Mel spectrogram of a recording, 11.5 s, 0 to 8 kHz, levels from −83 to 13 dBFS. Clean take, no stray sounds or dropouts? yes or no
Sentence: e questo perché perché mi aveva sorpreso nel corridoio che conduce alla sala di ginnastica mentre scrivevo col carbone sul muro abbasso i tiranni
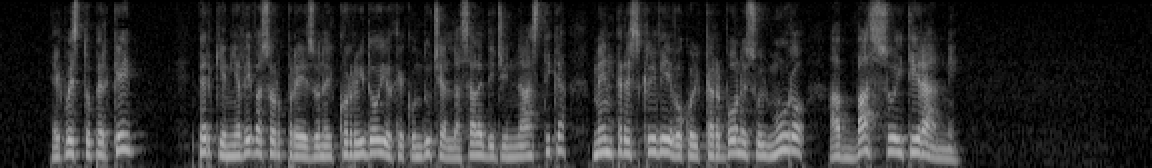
yes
